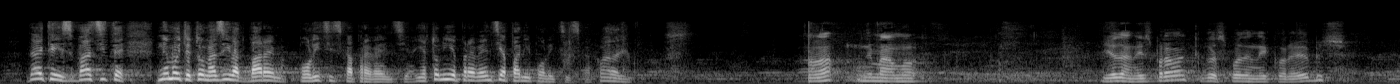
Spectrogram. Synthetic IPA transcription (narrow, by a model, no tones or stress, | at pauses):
d̪aːjt̪eizbat̪sit̪ene̞mo̞jt̪et̪o̞ːnaziːʋat̪baɾe̞mpo̞lit̪siskapɾeʋe̞nt̪sijajeɾt̪oːniːjepɾeʋe̞nt̪sijapanipo̞lit̪sijskaxʋaːlaljepa | xʋaːlaimaːmo | jed̪anispɾaʋakɡospo̞d̪inːikoɾeːbit͡ʃ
